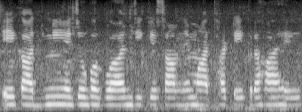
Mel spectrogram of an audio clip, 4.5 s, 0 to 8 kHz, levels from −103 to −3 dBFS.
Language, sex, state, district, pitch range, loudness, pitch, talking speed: Hindi, female, Uttar Pradesh, Lucknow, 200-205 Hz, -16 LUFS, 200 Hz, 160 wpm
